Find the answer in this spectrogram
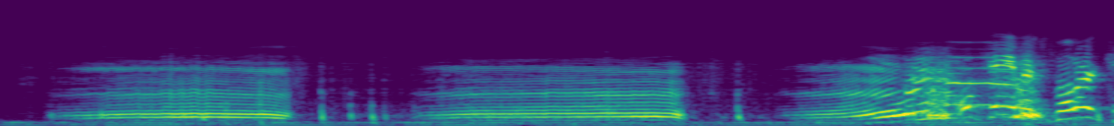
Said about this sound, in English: Mr. Fuller, cow's bedded down for the night.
